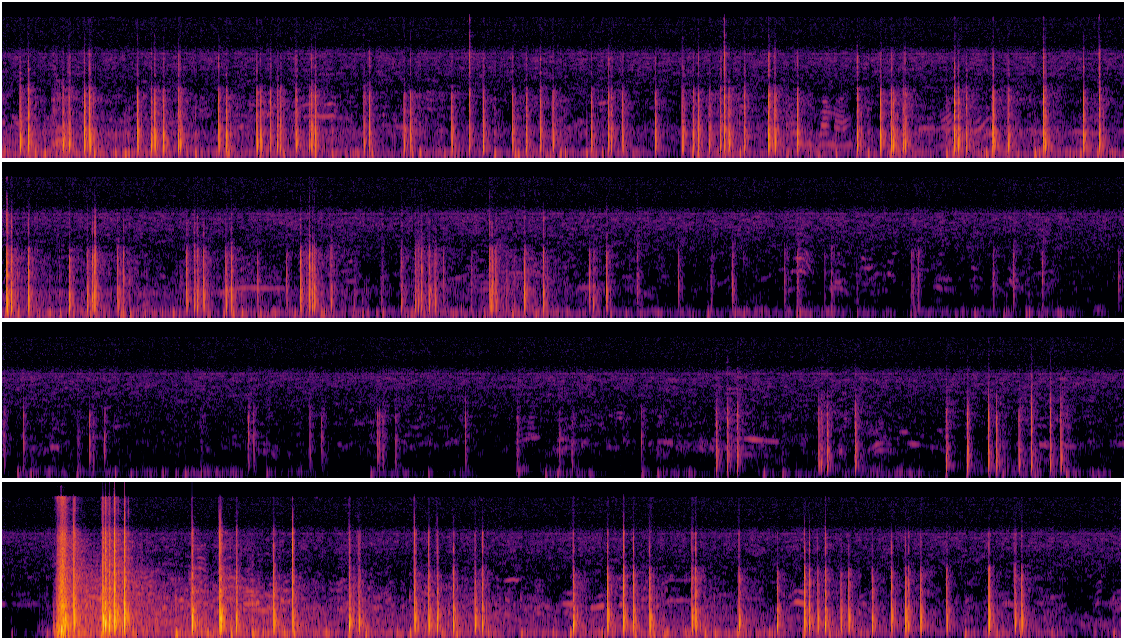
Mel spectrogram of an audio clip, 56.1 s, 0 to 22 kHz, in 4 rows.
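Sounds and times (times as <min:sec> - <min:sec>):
fireworks bangs: 0:00.0 - 0:24.6, 0:42.6 - 0:56.0.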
